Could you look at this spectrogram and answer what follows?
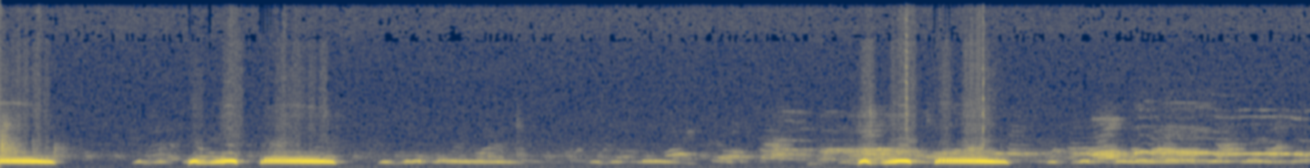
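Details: Cu gáy (spotted dove) song in the 'hạp bổi' voice, used to excite caged birds: low arched double notes each leading into a drawn-out coo, given twice, with soft twittering and a thin whistle in the background.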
